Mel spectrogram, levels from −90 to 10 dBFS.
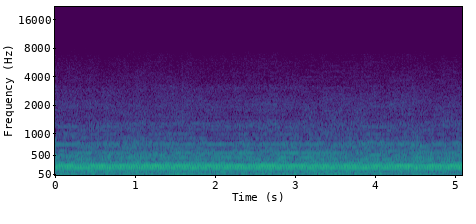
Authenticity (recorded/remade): remade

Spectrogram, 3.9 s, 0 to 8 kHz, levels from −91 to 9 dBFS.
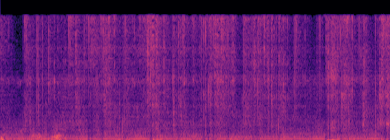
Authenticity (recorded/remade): remade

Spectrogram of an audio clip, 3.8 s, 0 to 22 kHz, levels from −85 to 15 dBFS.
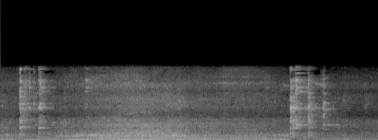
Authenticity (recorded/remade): recorded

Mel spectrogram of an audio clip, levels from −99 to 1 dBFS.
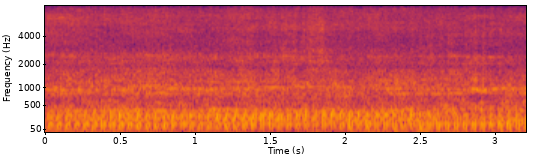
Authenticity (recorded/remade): remade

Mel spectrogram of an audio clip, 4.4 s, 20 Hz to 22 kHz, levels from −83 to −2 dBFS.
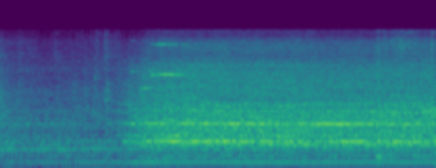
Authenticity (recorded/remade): recorded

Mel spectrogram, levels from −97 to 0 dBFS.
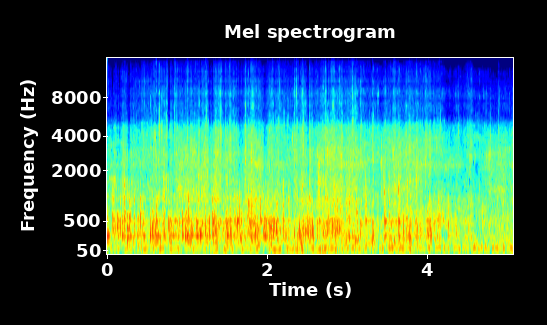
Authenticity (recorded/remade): recorded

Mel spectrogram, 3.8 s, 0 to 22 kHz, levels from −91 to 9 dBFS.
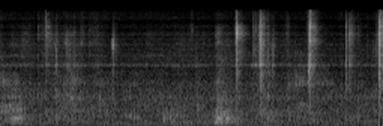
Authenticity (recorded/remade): remade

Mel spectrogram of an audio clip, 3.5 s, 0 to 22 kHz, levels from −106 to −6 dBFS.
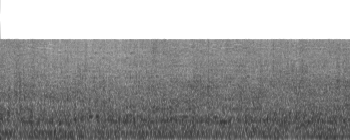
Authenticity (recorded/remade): remade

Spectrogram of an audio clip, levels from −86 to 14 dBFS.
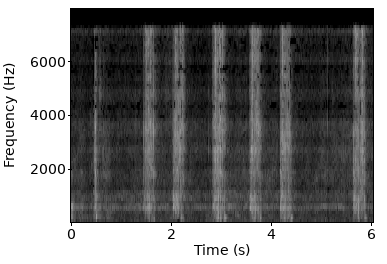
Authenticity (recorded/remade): remade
